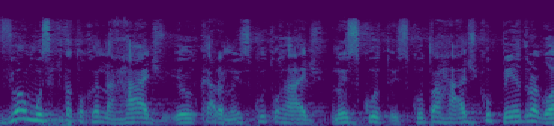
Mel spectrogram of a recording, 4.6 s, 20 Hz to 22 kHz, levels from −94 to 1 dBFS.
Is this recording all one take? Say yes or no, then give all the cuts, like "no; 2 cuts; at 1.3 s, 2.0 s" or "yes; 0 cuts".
no; 1 cut; at 2.7 s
